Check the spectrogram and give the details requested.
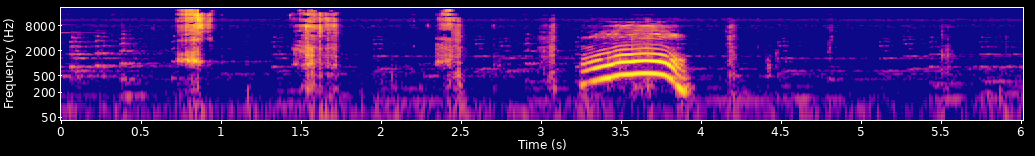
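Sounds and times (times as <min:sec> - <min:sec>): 
crunching bites into a fresh juicy cucumber: 0:00.8 - 0:03.2
faint chewing: 0:00.8 - 0:03.2, 0:04.1 - 0:05.6.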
